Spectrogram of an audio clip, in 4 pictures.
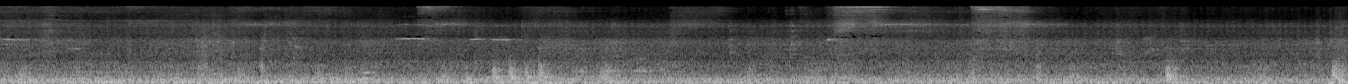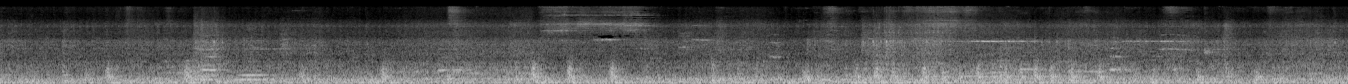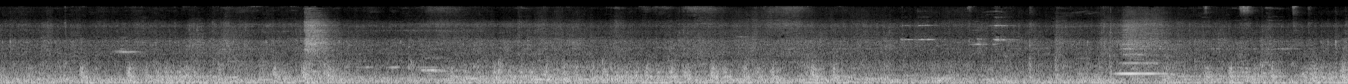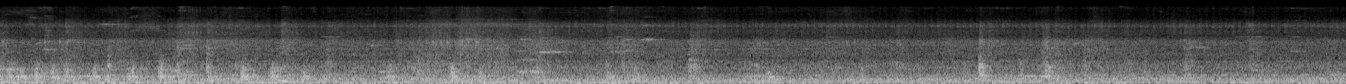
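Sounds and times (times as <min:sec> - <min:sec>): train wheels rumbling on rails: 0:00.0 - 0:53.9
wheel squeals: 0:18.9 - 0:21.4, 0:23.1 - 0:25.7, 0:36.0 - 0:37.2.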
